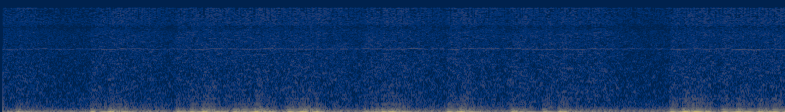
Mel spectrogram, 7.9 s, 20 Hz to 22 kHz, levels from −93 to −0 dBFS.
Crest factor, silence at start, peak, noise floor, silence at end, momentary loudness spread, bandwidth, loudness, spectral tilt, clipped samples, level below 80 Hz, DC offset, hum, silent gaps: 14 dB; 0.05 s; -20 dBFS; -57 dBFS; 0 s; 8 LU; 16.5 kHz; -54 LUFS; -4.5 dB/octave; under 0.1%; -48 dBFS; under 0.1%; none; none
